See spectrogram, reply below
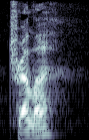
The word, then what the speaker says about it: Trella: Christmas Party by, I'm not even going to pronounce this, T-R-E-L-L-A. – Trella? – Trella?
